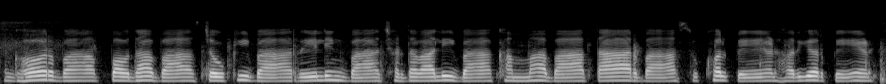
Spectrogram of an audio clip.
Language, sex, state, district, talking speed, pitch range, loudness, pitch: Bhojpuri, female, Uttar Pradesh, Ghazipur, 130 wpm, 165-180 Hz, -18 LUFS, 170 Hz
